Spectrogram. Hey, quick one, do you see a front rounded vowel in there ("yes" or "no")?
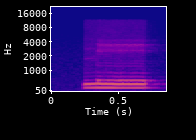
no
